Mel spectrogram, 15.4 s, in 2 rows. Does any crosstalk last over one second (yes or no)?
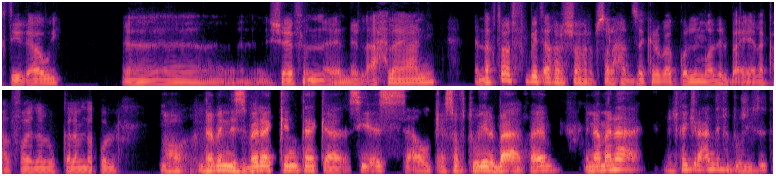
no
